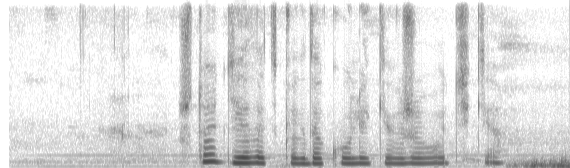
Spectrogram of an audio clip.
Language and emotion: Russian, sad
